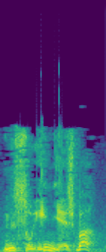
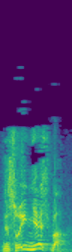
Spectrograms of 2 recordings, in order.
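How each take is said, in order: First: It is said as a rhetorical question. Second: It is said as a plain statement.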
